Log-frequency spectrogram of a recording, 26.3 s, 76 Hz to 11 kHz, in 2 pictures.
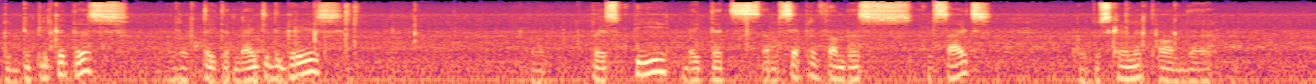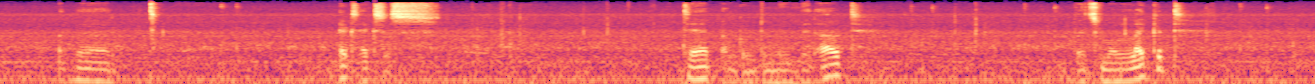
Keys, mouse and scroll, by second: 0.3 shift+d, 1.0 right click, 1.8 r, 3.9 Tab, 8.2 right click, 9.2 right click, 16.9 middle click, 18.2 KP_7, 19.0 Tab, 20.0 click, 22.2 middle click, 22.6 Tab, 23.1-23.8 scroll down 3, 23.4 middle click, 23.4-23.8 scroll up 1, 24.2 middle click, 24.3-25.0 scroll up 3, 24.4 z, 25.2-25.6 scroll down 3, 25.6-26.3 scroll up 4, 25.6 middle click.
